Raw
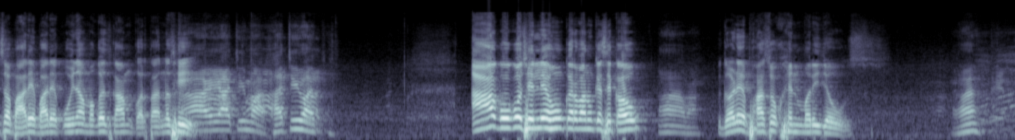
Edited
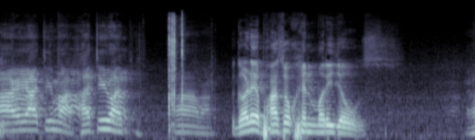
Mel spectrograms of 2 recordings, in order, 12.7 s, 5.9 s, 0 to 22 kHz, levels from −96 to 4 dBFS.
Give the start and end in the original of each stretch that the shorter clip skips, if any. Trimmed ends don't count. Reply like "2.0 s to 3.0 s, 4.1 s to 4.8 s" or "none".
4.5 s to 8.2 s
